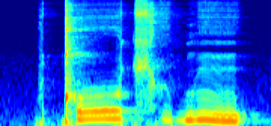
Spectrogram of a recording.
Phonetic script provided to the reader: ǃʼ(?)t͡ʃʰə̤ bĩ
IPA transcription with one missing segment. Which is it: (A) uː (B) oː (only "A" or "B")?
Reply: B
